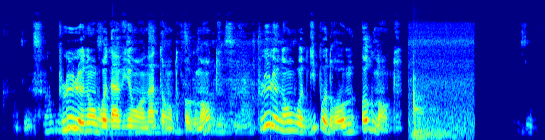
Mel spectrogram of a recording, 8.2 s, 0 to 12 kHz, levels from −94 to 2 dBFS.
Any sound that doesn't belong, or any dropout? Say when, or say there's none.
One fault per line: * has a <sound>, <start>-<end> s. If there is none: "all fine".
* has a thud, 6.2-7.0 s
